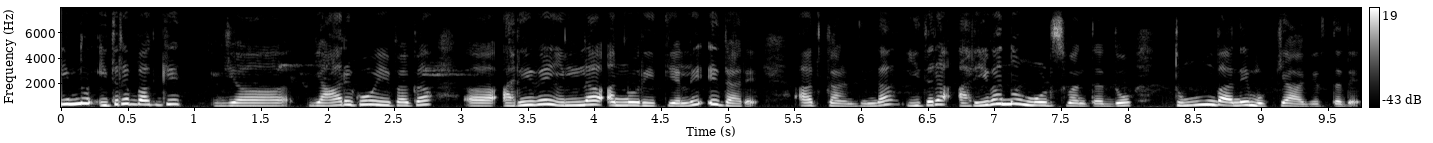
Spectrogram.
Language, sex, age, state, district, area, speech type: Kannada, female, 18-30, Karnataka, Dakshina Kannada, urban, spontaneous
